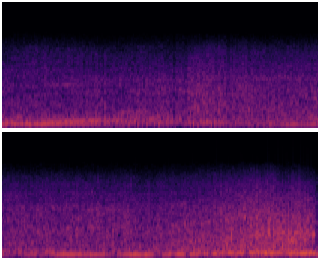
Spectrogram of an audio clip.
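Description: A freshly tuned Ferrari car engine runs with a steady low hum and broad mechanical noise, swelling somewhat louder toward the end.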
